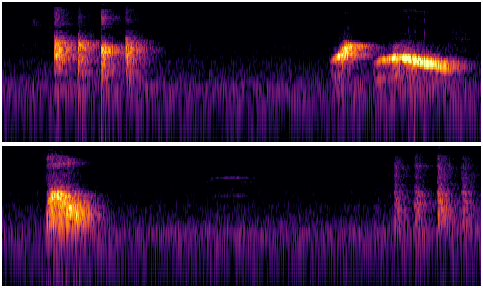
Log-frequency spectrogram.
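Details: Pet female African grey parrot, described as talkative and chatty, vocalising indoors: bursts of clicky, buzzy notes, then a gliding whistle and a harsh squawk, with softer rapid clicks near the end and quiet pauses between.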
